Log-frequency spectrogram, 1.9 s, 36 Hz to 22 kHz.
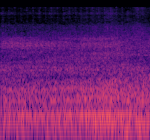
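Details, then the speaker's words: Toyota 22RE four-cylinder truck idling at operating temperature after repair of erratic high idle (previously stuck around 1700 rpm) and overheating; steady, even low rumble, now a normal idle. "as you can see trucks running beautifully no more weird idling crap"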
